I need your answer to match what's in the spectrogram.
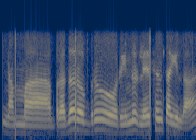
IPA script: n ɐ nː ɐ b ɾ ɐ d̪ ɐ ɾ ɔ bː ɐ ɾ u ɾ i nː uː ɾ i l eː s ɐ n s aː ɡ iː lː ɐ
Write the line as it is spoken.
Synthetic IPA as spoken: n ɐ mː ɐ b ɾ ɐ d̪ ɐ ɾ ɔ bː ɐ ɾ u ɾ i nː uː ɾ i l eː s ɐ n s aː ɡ i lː ɐ

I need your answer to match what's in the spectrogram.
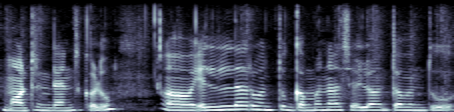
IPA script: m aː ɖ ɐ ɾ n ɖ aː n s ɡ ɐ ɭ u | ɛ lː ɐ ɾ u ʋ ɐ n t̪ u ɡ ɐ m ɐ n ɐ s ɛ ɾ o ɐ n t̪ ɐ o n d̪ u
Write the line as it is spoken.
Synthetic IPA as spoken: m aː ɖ ɐ ɾ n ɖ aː n s ɡ ɐ ɭ u | ɛ lː ɐ ɾ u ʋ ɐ n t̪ u ɡ ɐ m ɐ n ɐ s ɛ ɭ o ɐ n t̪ ɐ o n d̪ u

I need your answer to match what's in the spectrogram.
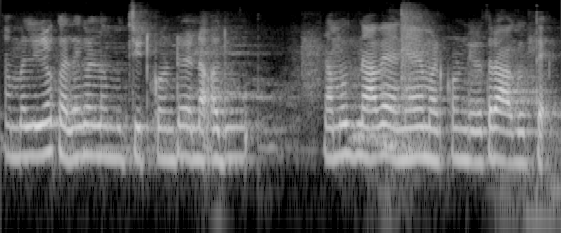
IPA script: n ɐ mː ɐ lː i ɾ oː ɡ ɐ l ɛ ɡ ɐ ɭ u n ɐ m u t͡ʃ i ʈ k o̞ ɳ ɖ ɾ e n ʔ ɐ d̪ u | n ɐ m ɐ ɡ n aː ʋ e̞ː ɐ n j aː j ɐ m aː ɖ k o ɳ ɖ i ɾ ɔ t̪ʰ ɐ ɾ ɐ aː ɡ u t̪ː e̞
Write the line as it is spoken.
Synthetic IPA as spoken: n ɐ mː ɐ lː i ɾ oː k ɐ l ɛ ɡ ɐ ɭ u n ɐ m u t͡ʃ i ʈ k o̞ ɳ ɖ ɾ e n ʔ ɐ d̪ u | n ɐ m ɐ ɡ n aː ʋ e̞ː ɐ n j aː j ɐ m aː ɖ k o ɳ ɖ i ɾ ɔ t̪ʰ ɐ ɾ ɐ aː ɡ u t̪ː e̞

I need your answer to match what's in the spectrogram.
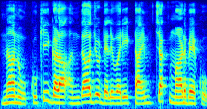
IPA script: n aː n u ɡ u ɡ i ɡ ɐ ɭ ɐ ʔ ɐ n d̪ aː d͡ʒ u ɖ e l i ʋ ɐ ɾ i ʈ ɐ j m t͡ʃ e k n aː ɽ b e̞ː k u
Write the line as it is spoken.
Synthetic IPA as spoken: n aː n u k u k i ɡ ɐ ɭ ɐ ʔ ɐ n d̪ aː d͡ʒ u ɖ e l i ʋ ɐ ɾ i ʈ ɐ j m t͡ʃ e k m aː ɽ b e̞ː k u

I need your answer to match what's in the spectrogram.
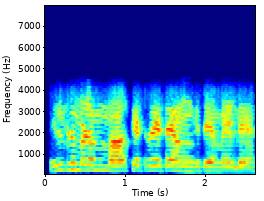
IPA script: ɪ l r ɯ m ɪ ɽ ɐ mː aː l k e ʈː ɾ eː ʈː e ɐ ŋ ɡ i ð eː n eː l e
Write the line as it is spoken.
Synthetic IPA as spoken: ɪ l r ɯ m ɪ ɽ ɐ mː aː ɾ k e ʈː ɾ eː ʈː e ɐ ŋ ɡ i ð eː m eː l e

